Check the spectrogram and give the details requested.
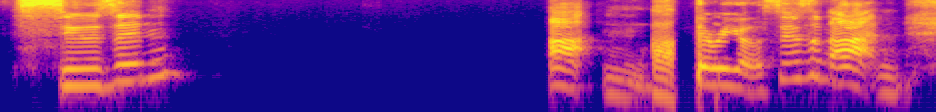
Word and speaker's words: Otten: It's Susan Otten.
